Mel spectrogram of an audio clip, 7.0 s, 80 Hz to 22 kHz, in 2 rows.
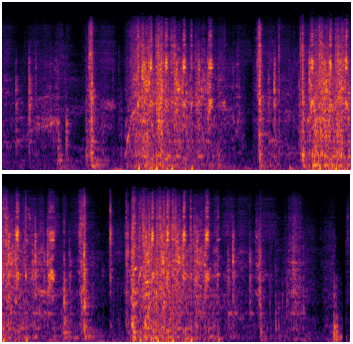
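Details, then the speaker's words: Abused self-propelled snowblower, 5hp Tecumseh single-cylinder, spark confirmed, no air filter: catches in short revving bursts, then sputters and dies. Owner suspects a carburetor issue; starts briefly then stalls. "well we definitely have a spark so that's telling me is probably a carburetor issue"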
